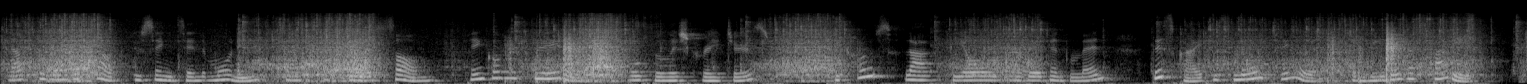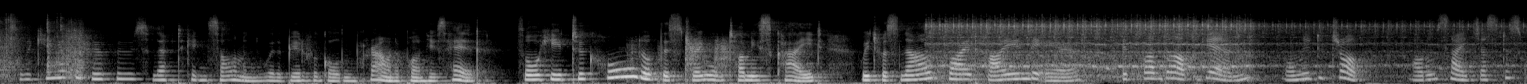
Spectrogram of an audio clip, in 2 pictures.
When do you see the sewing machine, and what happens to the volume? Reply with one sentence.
You can hear the sewing machine from 0.0 to 16.1 s, getting quieter; and from 24.5 to 30.5 s, getting quieter.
